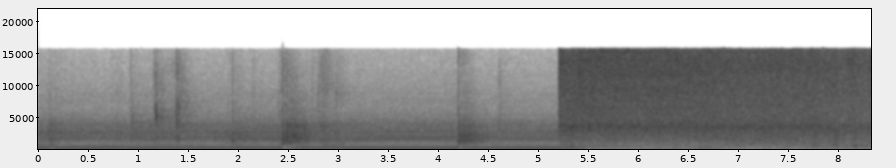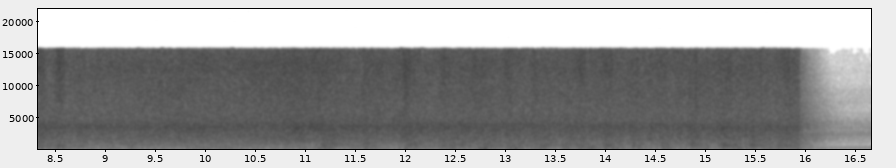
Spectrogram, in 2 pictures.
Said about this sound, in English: I'm gonna fire up this pressure washer.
